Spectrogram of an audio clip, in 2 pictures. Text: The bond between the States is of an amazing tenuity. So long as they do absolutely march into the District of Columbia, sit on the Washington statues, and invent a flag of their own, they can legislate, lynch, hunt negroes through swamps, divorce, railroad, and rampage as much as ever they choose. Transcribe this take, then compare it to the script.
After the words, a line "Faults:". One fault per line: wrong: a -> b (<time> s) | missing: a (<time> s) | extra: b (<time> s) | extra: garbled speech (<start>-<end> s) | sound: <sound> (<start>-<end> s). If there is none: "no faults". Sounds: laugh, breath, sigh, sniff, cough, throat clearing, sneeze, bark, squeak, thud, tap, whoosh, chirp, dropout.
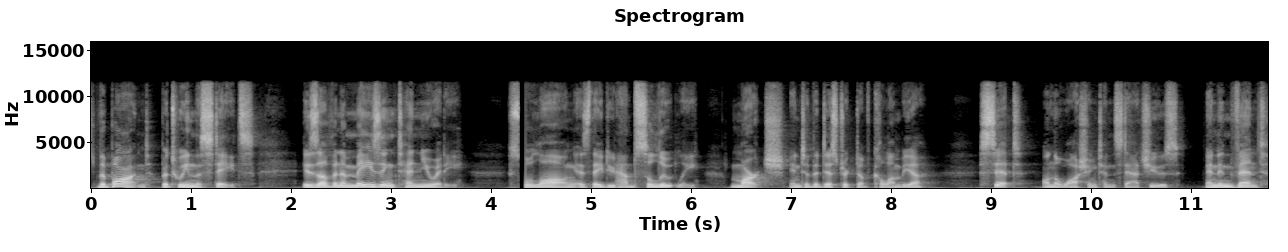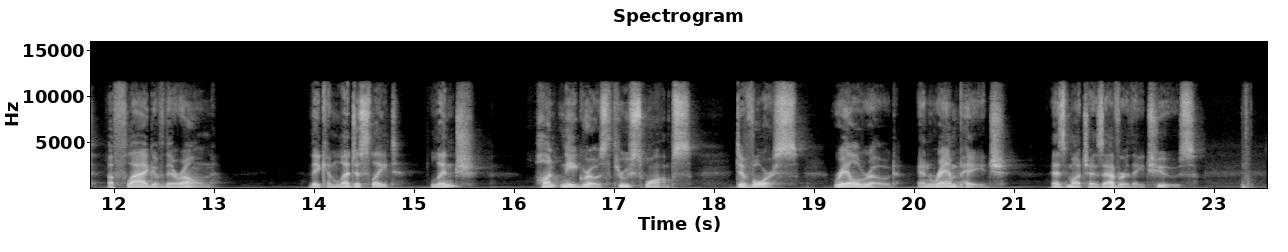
The bond between the States is of an amazing tenuity. So long as they do absolutely march into the District of Columbia, sit on the Washington statues, and invent a flag of their own, they can legislate, lynch, hunt negroes through swamps, divorce, railroad, and rampage as much as ever they choose.
Faults:
sound: dropout (4.3-4.3 s)
sound: thud (23.3-23.5 s)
